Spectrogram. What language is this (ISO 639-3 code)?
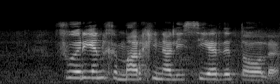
afr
